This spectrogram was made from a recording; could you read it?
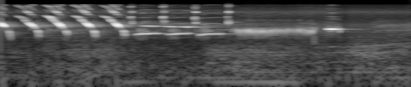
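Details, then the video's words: Caged male canary courting a female with song: a few quick downslurred chips, then short whistles leading into a sustained buzzy roll and a final sharp note. "تغريد ذكر كناري هائج يريد تكسير القفص يحفز الأنثي لتزاوج"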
